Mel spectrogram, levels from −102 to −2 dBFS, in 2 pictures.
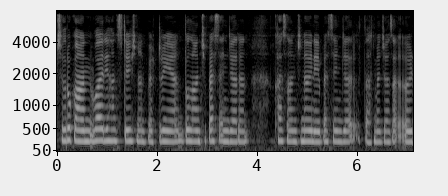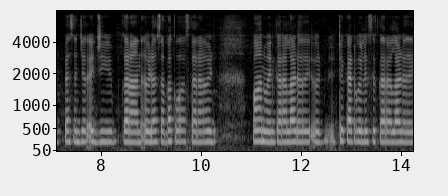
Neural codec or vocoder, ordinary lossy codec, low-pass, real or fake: codec, 44.1 kHz, 7.8 kbps, Pupu-Codec; none; 7.2 kHz; fake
